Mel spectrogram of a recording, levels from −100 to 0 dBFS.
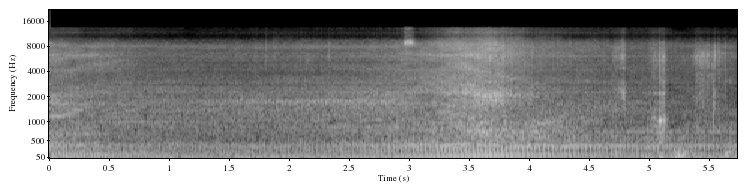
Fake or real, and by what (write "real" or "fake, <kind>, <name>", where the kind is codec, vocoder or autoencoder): fake, autoencoder, DAC-VAE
